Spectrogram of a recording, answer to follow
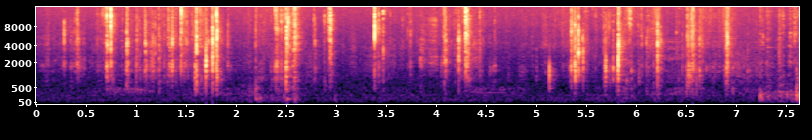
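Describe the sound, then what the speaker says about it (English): Tape being pulled and pressed onto a sublimation air freshener print, close crinkling, tearing and crackling bursts in quick irregular succession. "tape that side"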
